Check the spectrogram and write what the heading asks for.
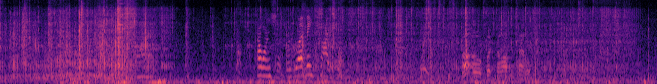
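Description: Child's bicycle with training wheels rolling over asphalt, the training wheels and frame rattling and clattering irregularly, loudest in the first few seconds.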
